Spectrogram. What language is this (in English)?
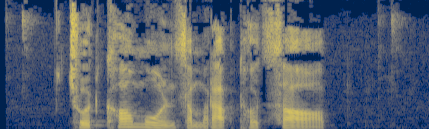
Thai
